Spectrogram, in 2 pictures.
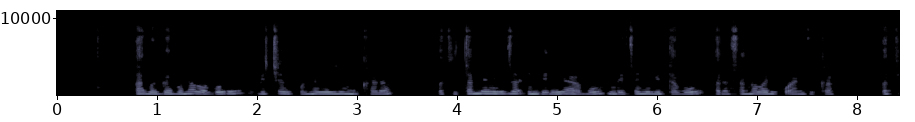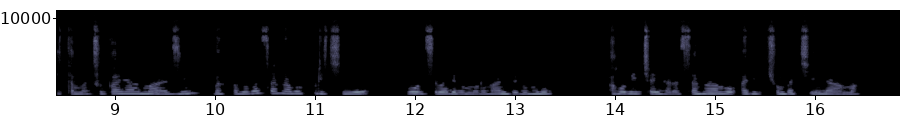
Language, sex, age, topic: Kinyarwanda, female, 25-35, government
